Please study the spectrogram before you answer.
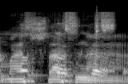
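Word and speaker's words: ثم استثنى: namanya Hamzah wasal sehingga harus dibaca apa harus digugurkan Pak tidak dibaca jadi cara bacanya bagaimana sum sumastasnaasana sumastasna oke sumastasna iya ya Pak Frqon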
